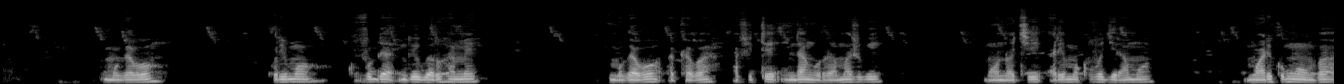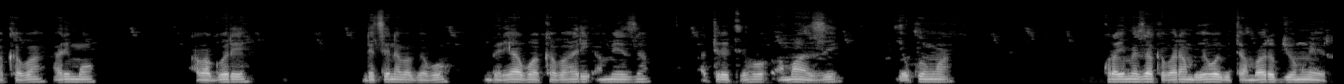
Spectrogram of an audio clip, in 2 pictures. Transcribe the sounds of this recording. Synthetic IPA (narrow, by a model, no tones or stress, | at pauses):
umuɡaβo̞ | uɾimo̞ | kuvuɡaʔḭŋɡwiːɡwaɾuɦame̞ | umuɡaβo̞ʔakʰaβaːfite̞ʔindaːŋɡuɾuɾamaʒɡwi | mono̞cia̰ɾimo̞kuvuɟiɾamo̞ | moaɾikumŋuːɱvahakʰaβahaɾimo̞ | a̰βaɡo̞ɾe̞ | nde̞t͡se̞naβaɡaβo̞ | imbe̞ɾe̞jaːβo̞hakaβahaɾiʔame̞ːzaː | te̞ɾe̞t͡se̞ho̞amaːzi | jo̞kuɾwa | kuɾajome̞ːzahakaβaːɾaːmbuje̞ho̞iβitaːmbaːɾo̞bjuːmŋe̞ːɾo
